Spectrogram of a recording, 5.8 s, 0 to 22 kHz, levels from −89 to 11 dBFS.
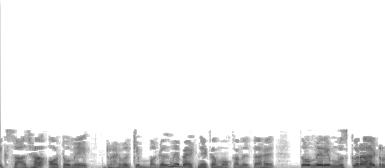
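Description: A starved MP3 encoder is the likely culprit behind this speech recording: throughout, the sound is band-limited with nothing above 5 kHz, which points to a very low bitrate of about 16 kbps. With so few bits, weak frequency lines drop in and out between frames, giving the heavy MP3 compression damage heard as a watery, swirling texture, metallic chirping on s sounds, and smeared attacks.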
